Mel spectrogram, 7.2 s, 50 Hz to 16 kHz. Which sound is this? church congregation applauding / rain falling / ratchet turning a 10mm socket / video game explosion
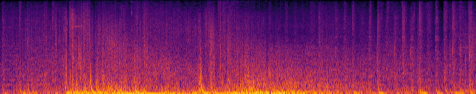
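video game explosion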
